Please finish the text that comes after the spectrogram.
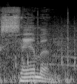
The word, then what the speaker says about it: salmon: we'll say well woods it's like salmon you don't pronounce the L and that would be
